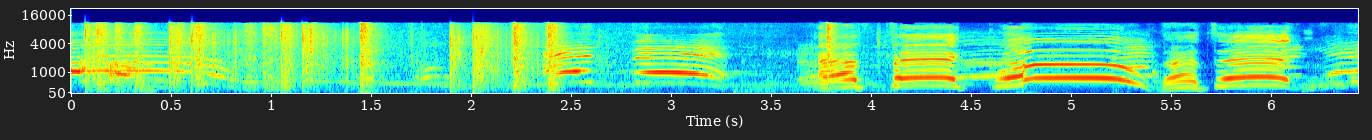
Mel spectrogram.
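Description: Consumer fireworks crackling and popping in a rapid string of sharp cracks for the first couple of seconds. Then come short, high-pitched shouts from people nearby, rising and falling.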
